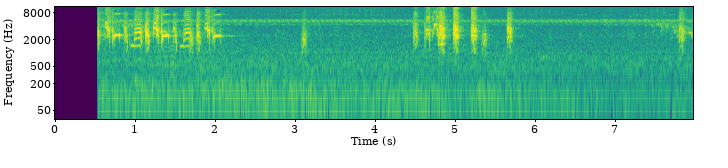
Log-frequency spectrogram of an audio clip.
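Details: Red-billed buffalo weaver (Bubalornis niger) giving a fast burst of harsh, chattering notes, then scattered squeaky calls over a steady high insect-like hiss.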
